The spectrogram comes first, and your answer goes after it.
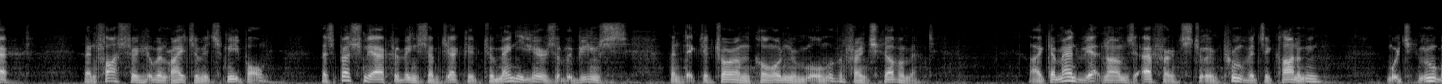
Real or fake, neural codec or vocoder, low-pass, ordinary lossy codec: fake; autoencoder, 22.05 kHz, a latent of 192 numbers a frame, VITS, trained on many speakers; 7.2 kHz; Opus, 16 kbps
